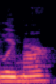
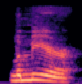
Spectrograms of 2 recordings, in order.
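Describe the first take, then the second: First: The last syllable sounds like 'mar'. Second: The last syllable sounds like 'mire'. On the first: The speaker calls it wrong. "did I say that correctly" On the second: The speaker calls it right. "It's Lemire"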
